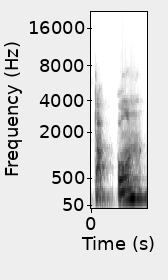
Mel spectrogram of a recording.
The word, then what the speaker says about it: tapón: Vamos con la siguiente que es tapón nuevamente. Es una sílaba, bueno, más bien se compone de dos sílabas que es ta y pon. Lleva acento perdón, se me fue la idea. Lleva en este caso el símbolo en la letra O.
